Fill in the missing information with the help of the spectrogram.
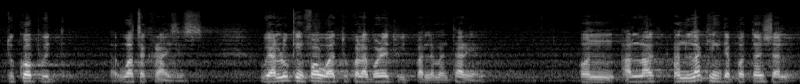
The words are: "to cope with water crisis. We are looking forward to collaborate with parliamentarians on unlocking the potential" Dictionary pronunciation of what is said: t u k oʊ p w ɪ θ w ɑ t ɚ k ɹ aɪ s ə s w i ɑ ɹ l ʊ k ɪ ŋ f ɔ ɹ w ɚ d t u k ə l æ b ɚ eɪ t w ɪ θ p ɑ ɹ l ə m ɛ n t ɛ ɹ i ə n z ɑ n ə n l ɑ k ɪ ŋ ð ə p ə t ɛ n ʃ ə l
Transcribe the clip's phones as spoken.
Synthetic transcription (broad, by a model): t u k oʊ p w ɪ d w ɑ t ɚ k ɹ aɪ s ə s w i ɑ ɹ l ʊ k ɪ ŋ f ɔ ɹ w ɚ d t u k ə l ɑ b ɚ eɪ t w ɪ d p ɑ ɹ l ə m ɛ n t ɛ ɹ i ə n ɑ n ə n l ɑ k ɪ ŋ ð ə p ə t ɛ n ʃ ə l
